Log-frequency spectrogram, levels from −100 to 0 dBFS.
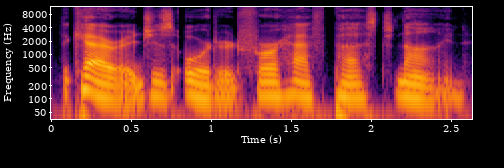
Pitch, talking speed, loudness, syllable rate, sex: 115 Hz, 180 wpm, -21 LUFS, 5.0 syllables/s, female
